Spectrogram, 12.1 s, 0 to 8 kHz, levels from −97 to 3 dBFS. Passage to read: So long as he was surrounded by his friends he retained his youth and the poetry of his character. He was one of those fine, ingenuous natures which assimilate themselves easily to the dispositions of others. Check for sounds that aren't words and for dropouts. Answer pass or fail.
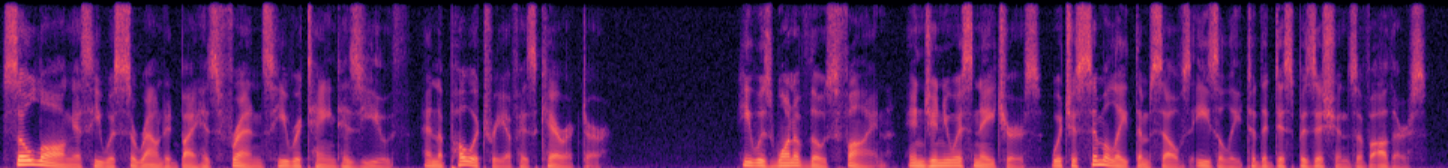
pass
